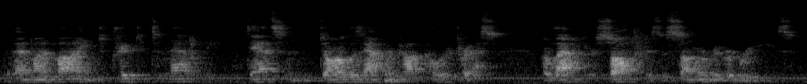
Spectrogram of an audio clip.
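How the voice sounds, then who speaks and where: A man's voice: lowish voice, fairly even intonation, a little slow, sharp tone. An actor playing an earnest country boy who narrates his memories in a lyrical, reflective, folksy way at a staged reading. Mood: wistful. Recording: echoey hall, distant mic, faint noise.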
